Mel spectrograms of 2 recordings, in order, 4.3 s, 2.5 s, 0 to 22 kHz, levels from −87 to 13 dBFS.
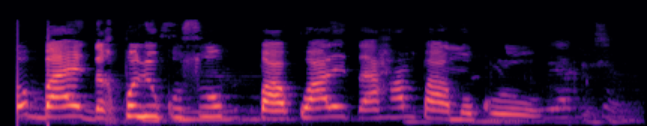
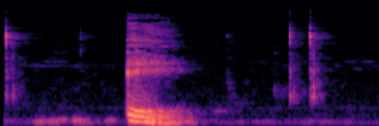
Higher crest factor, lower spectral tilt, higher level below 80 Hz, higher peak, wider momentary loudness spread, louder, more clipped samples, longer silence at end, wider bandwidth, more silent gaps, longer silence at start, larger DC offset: about the same, 20 dB vs 18 dB; second, -3.5 dB/octave vs -6 dB/octave; second, -64 dBFS vs -54 dBFS; about the same, 0 dBFS vs -2 dBFS; second, 15 LU vs 27 LU; second, -19 LUFS vs -16 LUFS; neither; about the same, 0.55 s vs 0.45 s; second, 11.5 kHz vs 13 kHz; neither; about the same, 0.1 s vs 0.05 s; neither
